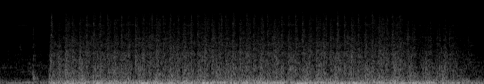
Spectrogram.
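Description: Aircraft guns in War Thunder air simulator battles fire in one loud continuous burst lasting several seconds before cutting off together.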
